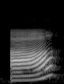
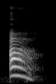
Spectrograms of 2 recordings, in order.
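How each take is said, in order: First: The pitch rises from low to high. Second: The pitch drops sharply from high to low. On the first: "아래에서 위로 슝 올라오기만 하면 돼요" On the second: "마지막 거는 슉 하고 내려갔어요"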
